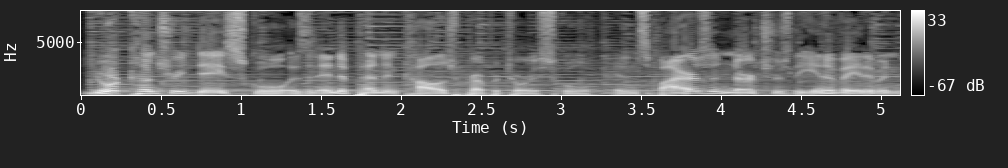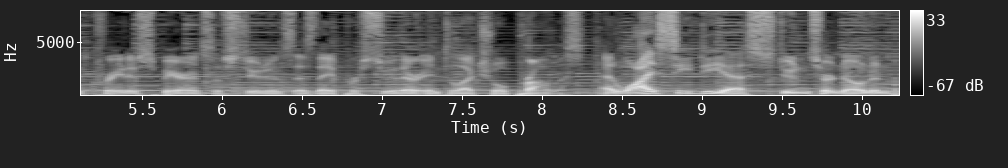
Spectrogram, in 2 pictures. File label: commercial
